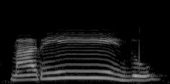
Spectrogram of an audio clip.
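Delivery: RI stretched very long in "Marido"; drawn-out calling tone on "Marido"; calling out the word. Shown as a demonstration. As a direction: call "Marido", holding the middle syllable RI. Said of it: "como se você estivesse chamando ela".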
